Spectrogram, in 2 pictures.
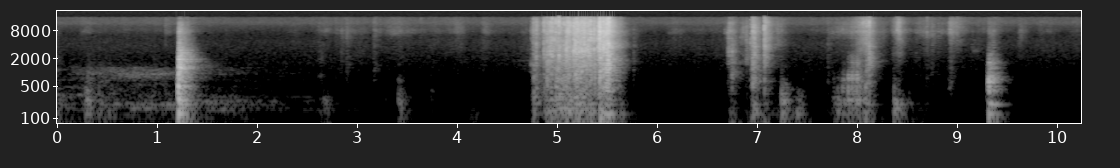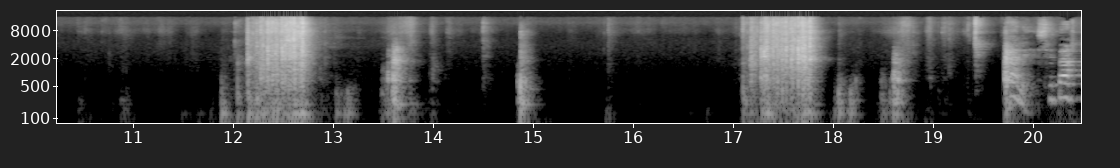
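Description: Oracle cards being shuffled by hand in short riffling bursts that are separated by pauses. The bursts are close and crisp, with a few light taps and handling noises in between.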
